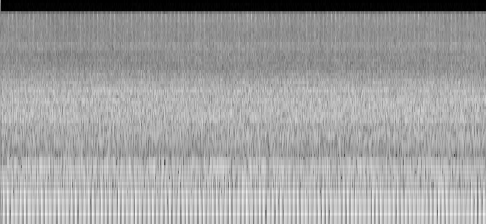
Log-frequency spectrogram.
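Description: Car engine idling steadily, heard from just above the open engine bay: an even low hum with a fast regular pulse.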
